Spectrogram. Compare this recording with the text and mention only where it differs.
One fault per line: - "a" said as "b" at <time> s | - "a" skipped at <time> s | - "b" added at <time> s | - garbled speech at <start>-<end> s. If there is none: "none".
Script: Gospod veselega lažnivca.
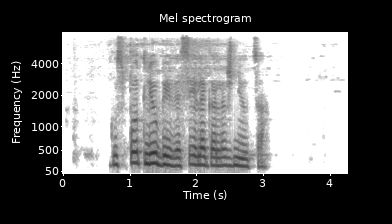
- "ljubi" added at 1.3 s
